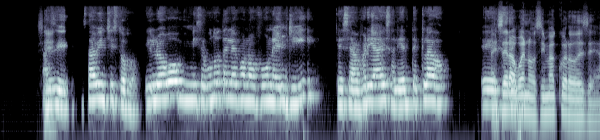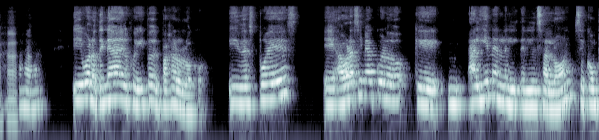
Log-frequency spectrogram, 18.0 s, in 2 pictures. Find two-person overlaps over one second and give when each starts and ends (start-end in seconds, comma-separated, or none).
none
